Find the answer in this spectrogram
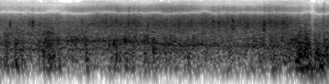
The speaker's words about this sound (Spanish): Pronto la lluvia se desbordaría por la sierra, uniéndose al llanto indígena por Chocne.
